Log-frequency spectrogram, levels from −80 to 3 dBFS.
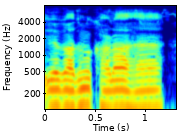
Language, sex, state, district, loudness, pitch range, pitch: Hindi, male, Jharkhand, Deoghar, -17 LUFS, 115-120 Hz, 120 Hz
